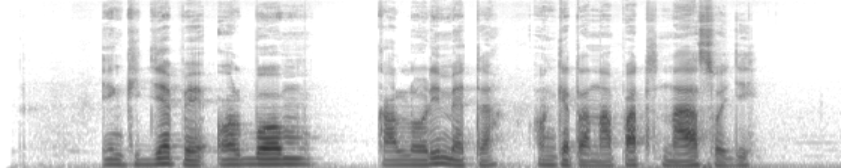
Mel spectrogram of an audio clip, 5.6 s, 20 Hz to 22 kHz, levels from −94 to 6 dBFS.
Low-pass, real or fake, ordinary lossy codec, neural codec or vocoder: none; real; none; none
